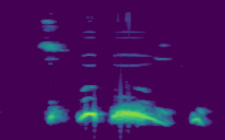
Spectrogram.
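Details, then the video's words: Spotted dove, wild-caught and caged four months in Ninh Thuận, giving its deep 'thổ sấm' coo to lure other doves: one short low note, a rising hoot, a drawn-out buzzy descending coo and a short final hoot. "Cu gáy kích bổi nhanh nổi GIỌNG THỔ ĐẶC ( THỔ SẤM )gáy gọi bổi về"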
